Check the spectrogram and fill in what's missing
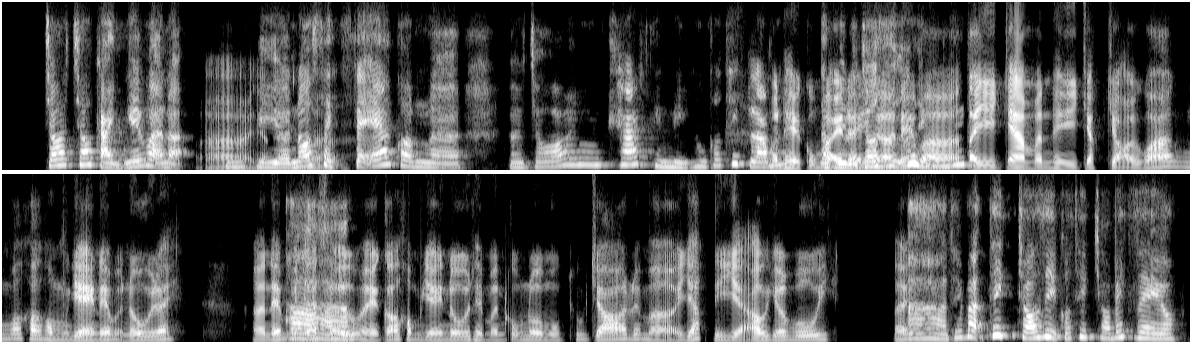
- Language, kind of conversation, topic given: Vietnamese, unstructured, Bạn cảm thấy thế nào khi đi dạo trong công viên?
- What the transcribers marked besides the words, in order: other background noise; tapping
